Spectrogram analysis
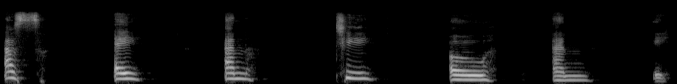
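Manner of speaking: S, A, N, T, O, N, E one by one with pauses; teacher spelling her surname for students; spelling out letters. Shown as a demonstration. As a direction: spell each letter clearly. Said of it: "my last name is [name]".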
